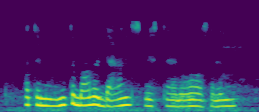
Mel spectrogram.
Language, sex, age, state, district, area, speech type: Telugu, female, 18-30, Telangana, Mancherial, rural, spontaneous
